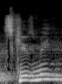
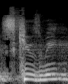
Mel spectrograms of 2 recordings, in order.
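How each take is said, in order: Both takes have the same delivery.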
